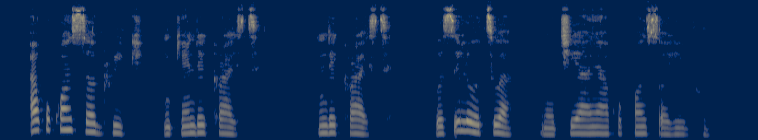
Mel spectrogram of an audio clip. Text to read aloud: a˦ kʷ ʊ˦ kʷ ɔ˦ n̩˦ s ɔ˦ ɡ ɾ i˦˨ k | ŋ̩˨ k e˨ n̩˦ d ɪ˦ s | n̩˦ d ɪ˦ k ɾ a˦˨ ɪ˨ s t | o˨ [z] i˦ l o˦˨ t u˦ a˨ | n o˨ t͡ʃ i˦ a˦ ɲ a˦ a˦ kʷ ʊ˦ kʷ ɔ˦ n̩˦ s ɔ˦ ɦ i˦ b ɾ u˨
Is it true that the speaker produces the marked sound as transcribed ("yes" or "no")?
no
